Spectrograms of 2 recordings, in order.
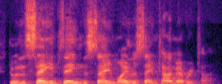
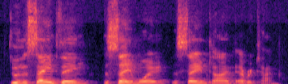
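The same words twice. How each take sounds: First: It is said at a normal pace. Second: It is said slightly more slowly.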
